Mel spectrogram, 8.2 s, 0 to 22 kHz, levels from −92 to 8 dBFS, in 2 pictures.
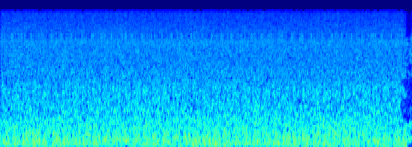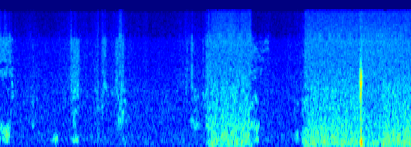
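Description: From 4.06 to 6.20 s the speech sinks by roughly 15 dB, and from 6.63 to 7.17 s by nearer 20 dB, thinning and breaking up. This is speech suppressed in double talk, likely an echo canceller turning down the near talker while mistaking it for loudspeaker echo.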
